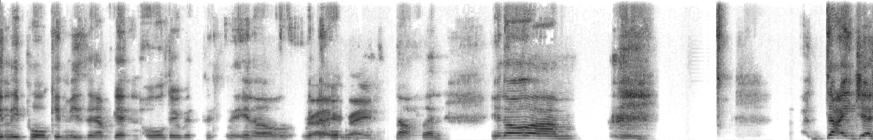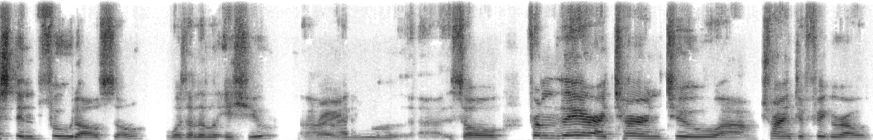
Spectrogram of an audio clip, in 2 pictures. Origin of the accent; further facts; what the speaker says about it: Jamaica; now in Canada; I'm from Jamaica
